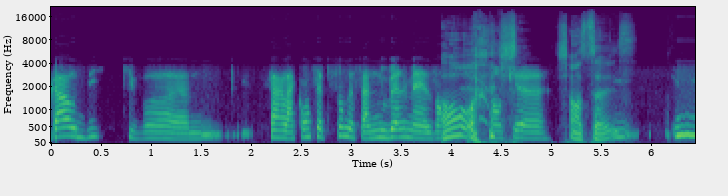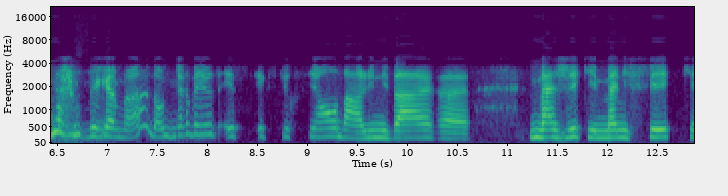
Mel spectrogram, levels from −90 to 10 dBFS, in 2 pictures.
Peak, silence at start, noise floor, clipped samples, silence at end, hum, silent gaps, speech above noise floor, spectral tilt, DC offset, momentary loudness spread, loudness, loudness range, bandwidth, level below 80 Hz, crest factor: -2 dBFS; 0 s; -45 dBFS; under 0.1%; 0 s; none; none; 23 dB; -4 dB/octave; under 0.1%; 14 LU; -21 LUFS; 3 LU; 18.5 kHz; -48 dBFS; 20 dB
